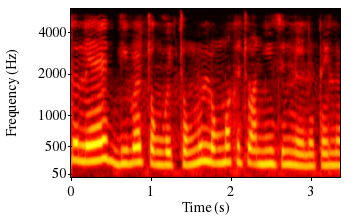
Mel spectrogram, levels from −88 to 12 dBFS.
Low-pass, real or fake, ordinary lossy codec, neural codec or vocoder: 5.4 kHz; fake; AAC, 24 kbps; codec, 44.1 kHz, 7.8 kbps, Pupu-Codec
